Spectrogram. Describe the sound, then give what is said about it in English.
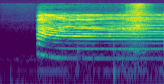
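A loud, blaring air horn sound effect played from the Instant Rap Air Horn app on a phone kicks in abruptly after a short quiet moment and holds steadily, bright and harmonic-rich. “It's the Instant Rap Air Horn app.”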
